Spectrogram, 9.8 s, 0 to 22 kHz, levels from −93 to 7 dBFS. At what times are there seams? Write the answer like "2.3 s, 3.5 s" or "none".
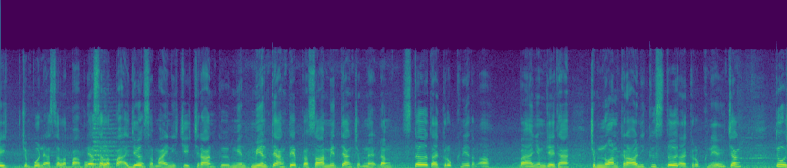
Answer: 1.0 s, 3.1 s, 5.0 s, 8.5 s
